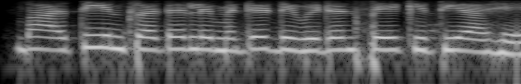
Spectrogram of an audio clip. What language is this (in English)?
Marathi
